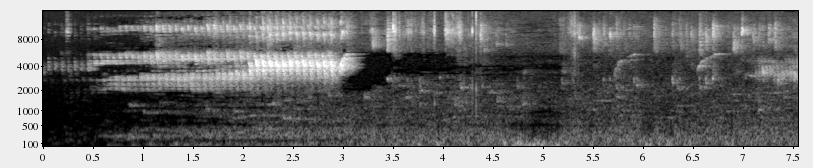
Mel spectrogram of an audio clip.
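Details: Canary singing in Sidoarjo, Indonesia: a loud rapid high trill held for about a second, then quieter varied twittering phrases and scattered chips.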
